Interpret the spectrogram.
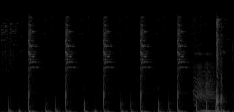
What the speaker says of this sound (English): I'm going to be breaking some glass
